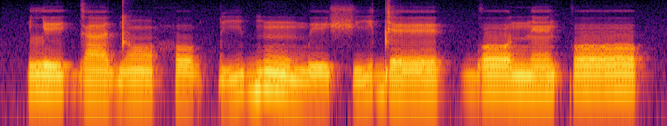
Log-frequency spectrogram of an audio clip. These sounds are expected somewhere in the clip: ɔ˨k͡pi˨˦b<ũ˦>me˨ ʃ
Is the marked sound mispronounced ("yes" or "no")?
yes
